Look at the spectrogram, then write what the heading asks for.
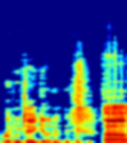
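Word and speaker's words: Roboute Guilliman: I looked up the pronunciation of that. That's Robot what they Girly say. Man. Robot Girly Man. Robute Gilliman.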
